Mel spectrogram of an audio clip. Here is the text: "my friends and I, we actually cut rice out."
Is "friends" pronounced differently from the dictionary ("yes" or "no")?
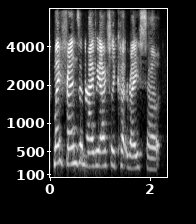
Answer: no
